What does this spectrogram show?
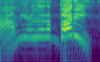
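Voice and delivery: loud, high, squeaky puppet voice. Telling someone not to say buddy like Elmo, then doing the Elmo voice. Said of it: "Don't say buddy like Elmo".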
